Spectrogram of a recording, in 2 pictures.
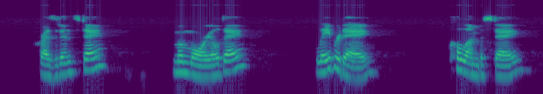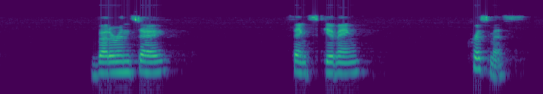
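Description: A woman speaks in short phrases with long pauses, close to a microphone.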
